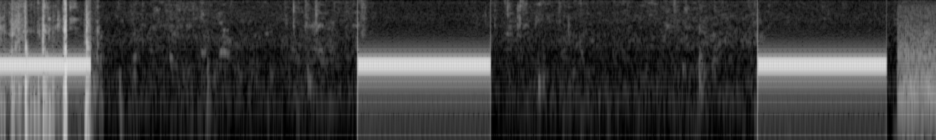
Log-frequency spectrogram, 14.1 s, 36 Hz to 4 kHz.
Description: Ringback tone (North America), 440 + 480 Hz.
